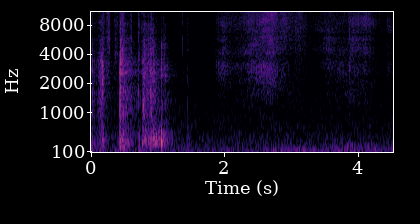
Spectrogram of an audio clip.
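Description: A plastic lid worked off a glass jar with a few sharp clicks and knocks, then tiny foam beads poured from the jar onto slime, a soft, steady, high rustle from about two seconds in.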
